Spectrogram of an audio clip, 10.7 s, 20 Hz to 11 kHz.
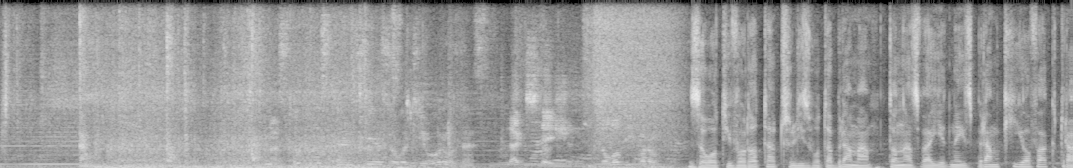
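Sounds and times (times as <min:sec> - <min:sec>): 
metro train rumbling through an underground station in Ukraine: 0:00.0 - 0:07.0
underground metro station noise: 0:00.0 - 0:10.7
indistinct voices in a metro station: 0:02.4 - 0:08.2
speech: 0:04.2 - 0:10.7.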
